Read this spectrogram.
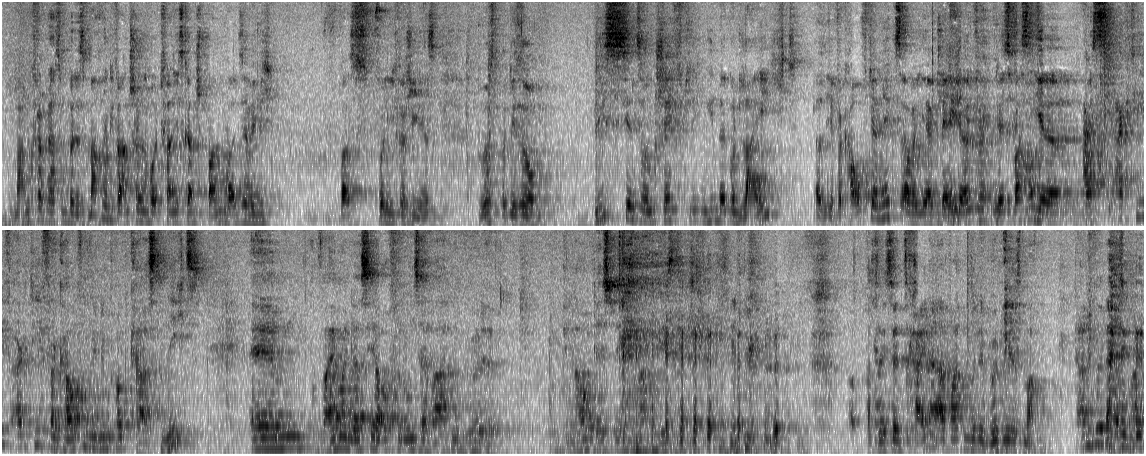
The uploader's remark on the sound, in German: Mitschnitt Vortrag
